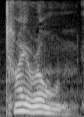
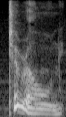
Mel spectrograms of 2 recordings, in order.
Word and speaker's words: Tyrone: Now, a lot of people say Tyrone. In fact, I do sometimes. But the correct pronunciation is, as Philomena said it there, Tyrone. It's T-Y-R-O-N-E, a village in County Tyrone.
